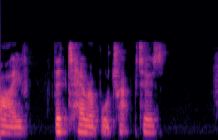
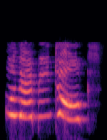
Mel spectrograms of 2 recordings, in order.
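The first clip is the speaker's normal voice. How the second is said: high, loud scared small fox; frightened child; 10 dB louder than usual. A narrator's reading. Small fox asking his mother about death, frightened. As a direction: ask it wide-eyed with fright. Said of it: "huge with fright".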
